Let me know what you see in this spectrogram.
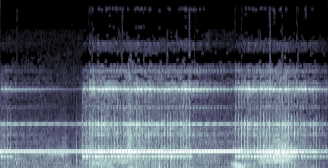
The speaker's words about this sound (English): He answers the phone in the hall.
